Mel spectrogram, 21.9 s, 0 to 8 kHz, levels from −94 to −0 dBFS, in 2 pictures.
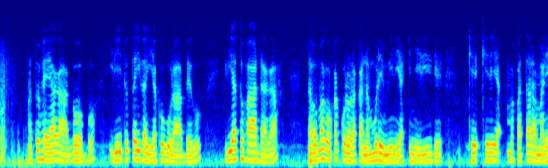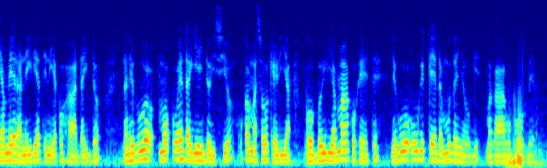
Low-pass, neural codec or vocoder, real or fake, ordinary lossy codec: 7.2 kHz; none; real; none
